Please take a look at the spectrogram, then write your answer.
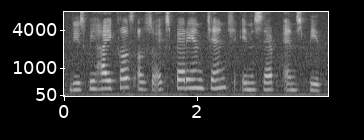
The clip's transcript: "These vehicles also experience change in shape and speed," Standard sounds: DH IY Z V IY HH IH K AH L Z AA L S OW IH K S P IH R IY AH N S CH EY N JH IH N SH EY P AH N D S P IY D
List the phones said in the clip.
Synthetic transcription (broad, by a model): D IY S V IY HH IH K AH L S AA L S OW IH K S P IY R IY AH N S CH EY N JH IH N S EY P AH N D S P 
